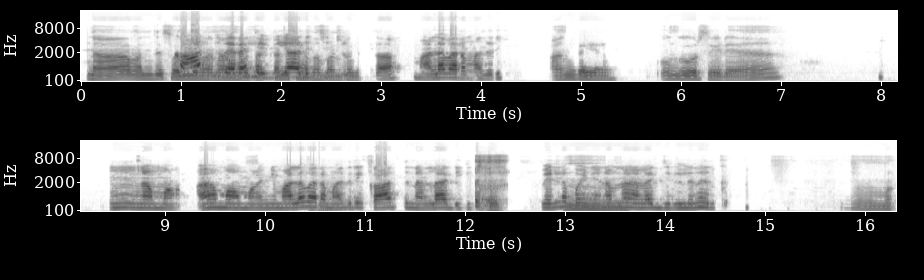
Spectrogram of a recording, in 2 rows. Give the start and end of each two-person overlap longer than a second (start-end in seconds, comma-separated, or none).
1.0-2.8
